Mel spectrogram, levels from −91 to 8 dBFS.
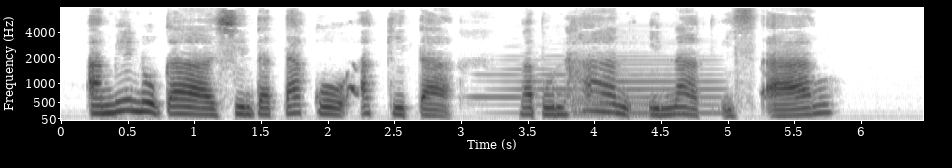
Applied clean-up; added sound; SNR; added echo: none; Keyboard (musical) + Wind instrument, woodwind instrument; 19 dB; none.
